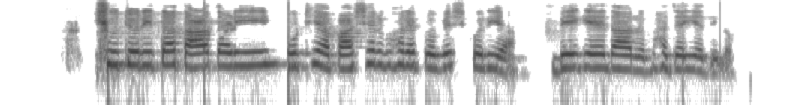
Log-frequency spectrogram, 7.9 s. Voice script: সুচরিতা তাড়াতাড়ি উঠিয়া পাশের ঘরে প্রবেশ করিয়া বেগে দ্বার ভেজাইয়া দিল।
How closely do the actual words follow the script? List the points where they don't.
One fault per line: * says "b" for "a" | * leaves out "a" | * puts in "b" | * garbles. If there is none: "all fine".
all fine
